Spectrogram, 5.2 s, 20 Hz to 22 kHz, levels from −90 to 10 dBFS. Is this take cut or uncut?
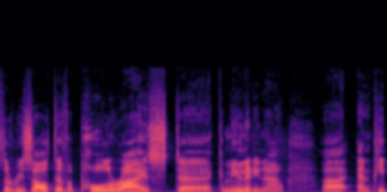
uncut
